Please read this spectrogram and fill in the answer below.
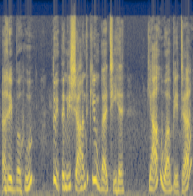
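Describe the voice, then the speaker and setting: A woman's voice: medium pitch, sing-song, normal speed, a little mellow, slightly rough, no echo. A woman voicing an older, matronly mother-in-law in a cartoon moral story, motherly but sly and emphatic.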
